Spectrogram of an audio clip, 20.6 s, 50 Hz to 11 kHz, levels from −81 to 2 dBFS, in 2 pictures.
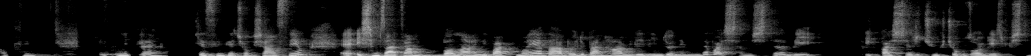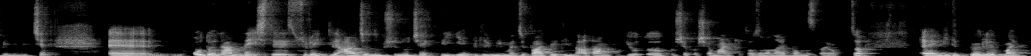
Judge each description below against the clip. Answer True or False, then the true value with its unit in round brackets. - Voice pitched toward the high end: True (215 Hz)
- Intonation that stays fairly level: True (2.1 semitones)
